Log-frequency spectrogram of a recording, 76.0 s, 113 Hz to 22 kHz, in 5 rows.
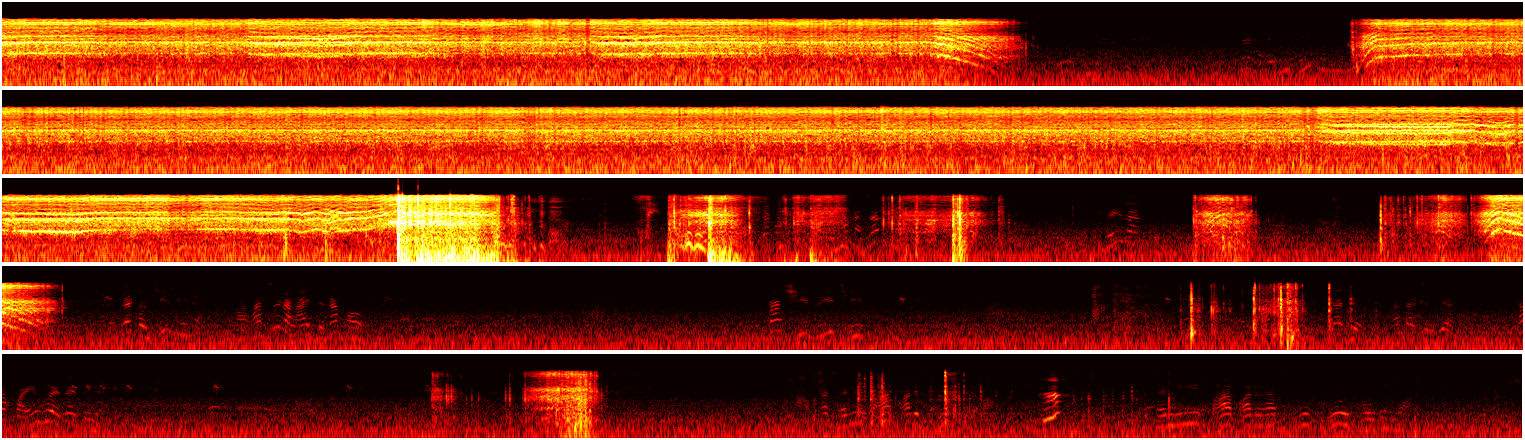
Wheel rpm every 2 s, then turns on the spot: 230, 220, 230, 230, 200, 0, 20, 210, 230, 230, 230, 230, 230, 230, 220, 220, 230, 210, 0, 0, 0, 0, 0, 0, 0, 0, 0, 0, 0, 0, 0, 0, 0, 0, 0, 0, 0, 0.
none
